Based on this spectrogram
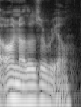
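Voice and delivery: ordinary delivery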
